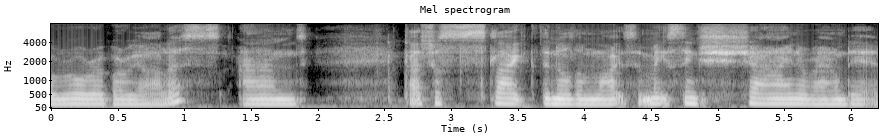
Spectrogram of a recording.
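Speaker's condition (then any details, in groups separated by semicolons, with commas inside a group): No condition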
